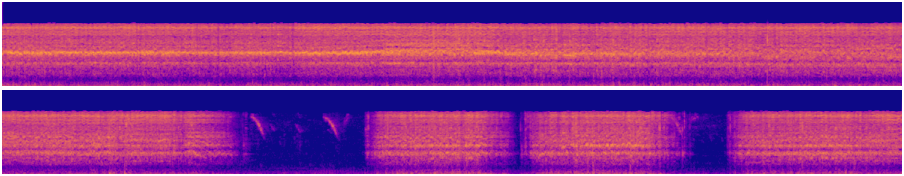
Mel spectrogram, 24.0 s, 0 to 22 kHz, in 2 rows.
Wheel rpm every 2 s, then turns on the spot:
160, 160, 160, 160, 160, 170, 160, 60, 50, 100, 80, 140.
none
